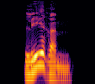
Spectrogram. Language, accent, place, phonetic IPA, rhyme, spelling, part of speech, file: German, Germany, Berlin, [ˈleːʁəm], -eːʁəm, leerem, adjective, De-leerem.ogg
- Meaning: strong dative masculine/neuter singular of leer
